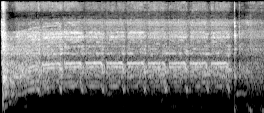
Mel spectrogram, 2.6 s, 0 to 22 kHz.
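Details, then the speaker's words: Honda GX390 engine on key start cranks steadily, with even pulses about five per second, but never fires. A spark tester showed no spark at the plug. The owner says the cause is usually the low-oil sensor on the side of the block, with a yellow wire. "I'm turning the key it's cranking it's cranking I checked the spark and there's no spark"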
